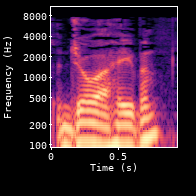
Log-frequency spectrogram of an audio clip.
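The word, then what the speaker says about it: Gjoa Haven: In late July, I met Tom, Jacob, and the other members of the search team in Goahaven, pronounced Joahaven, the only settlement on King William Island.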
